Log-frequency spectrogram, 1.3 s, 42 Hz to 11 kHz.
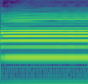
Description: WND OBOE3 B3.wav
